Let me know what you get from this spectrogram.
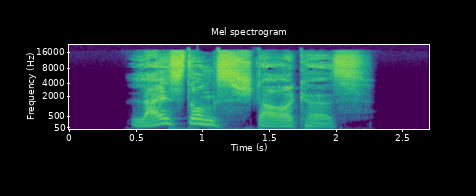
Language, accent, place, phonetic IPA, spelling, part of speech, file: German, Germany, Berlin, [ˈlaɪ̯stʊŋsˌʃtaʁkəs], leistungsstarkes, adjective, De-leistungsstarkes.ogg
- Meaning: strong/mixed nominative/accusative neuter singular of leistungsstark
